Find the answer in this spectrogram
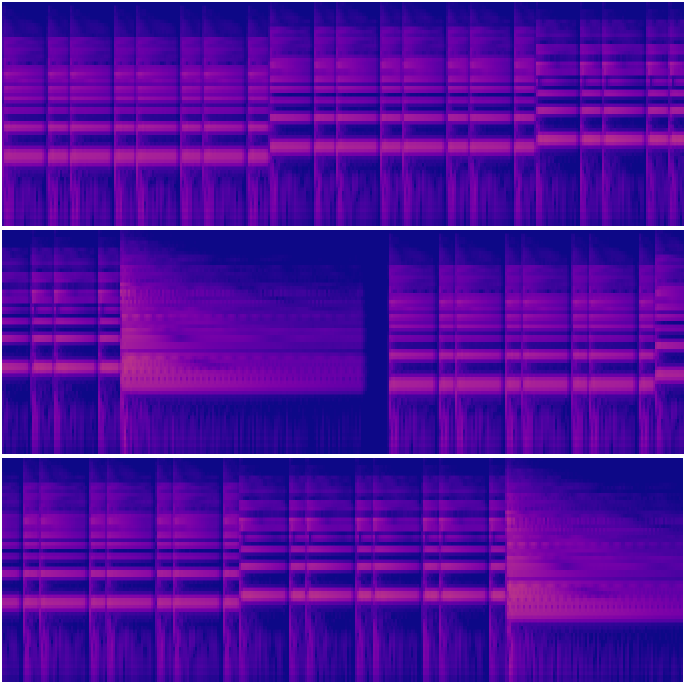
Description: Examples of swung rhythms

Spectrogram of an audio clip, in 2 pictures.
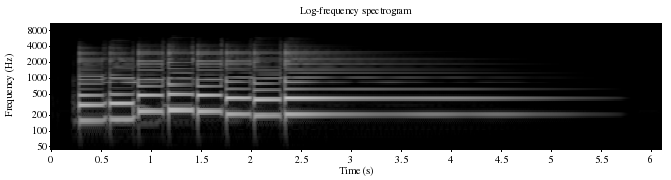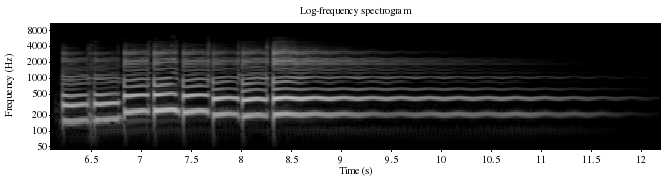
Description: vibrato extreme

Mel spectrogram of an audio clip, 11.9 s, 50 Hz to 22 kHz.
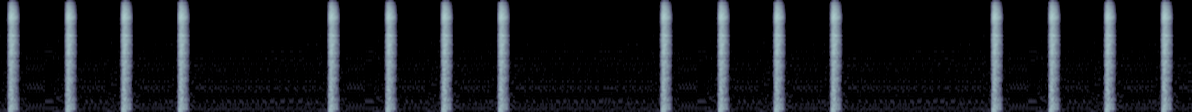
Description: Pedal Hi-Hat 12kHz; frequency training series

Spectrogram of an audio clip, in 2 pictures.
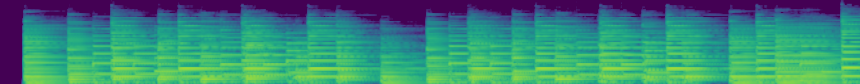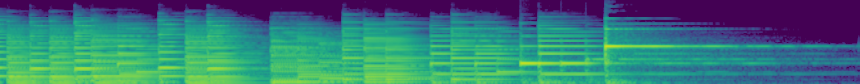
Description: Maple Leaf Rag Both Hands

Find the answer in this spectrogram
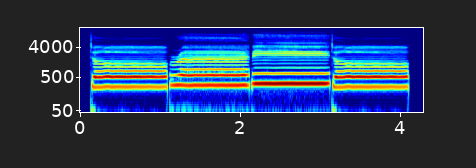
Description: Easy Melody Solfa; Easy Melody 1

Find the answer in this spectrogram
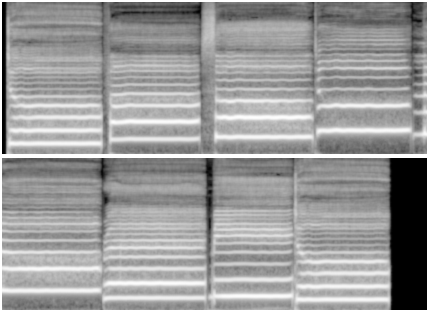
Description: Medium Melody Solfa

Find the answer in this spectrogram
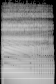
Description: male vocal sweep down

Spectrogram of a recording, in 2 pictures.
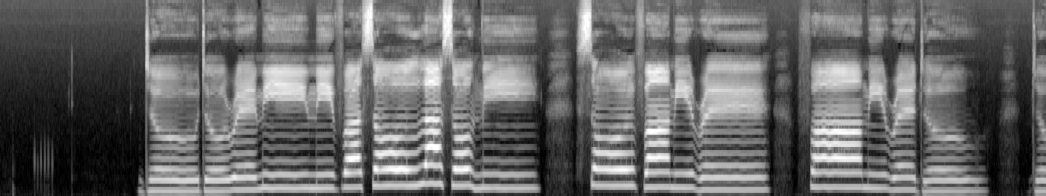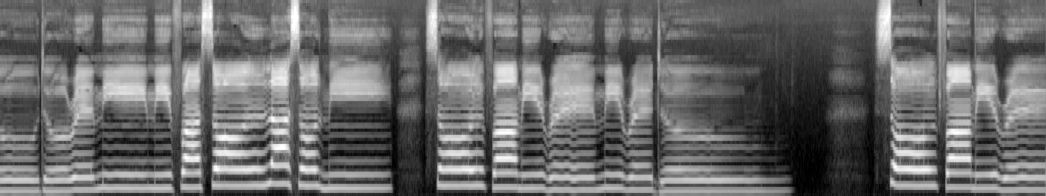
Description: solfa melody

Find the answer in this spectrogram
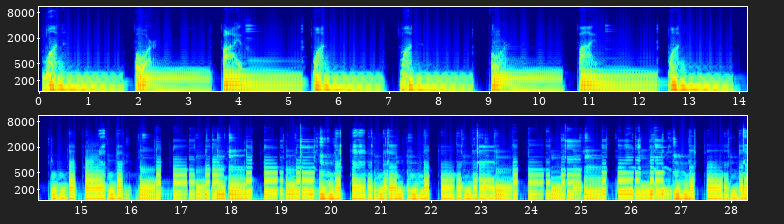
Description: bass solo I IV V I dance A

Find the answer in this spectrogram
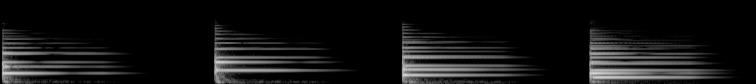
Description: min6 Example; interval

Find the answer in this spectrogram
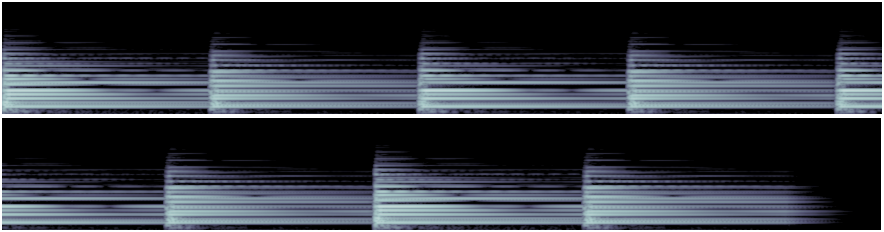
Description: C major vs. C diminished

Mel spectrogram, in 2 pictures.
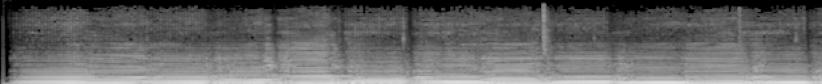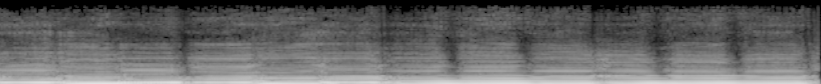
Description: Upright Bass Arco Phrase

